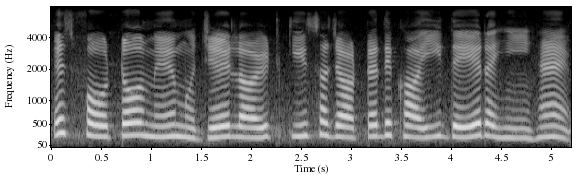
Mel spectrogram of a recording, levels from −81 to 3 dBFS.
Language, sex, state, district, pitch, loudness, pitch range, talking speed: Hindi, female, Madhya Pradesh, Katni, 230 Hz, -14 LUFS, 215-250 Hz, 125 wpm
